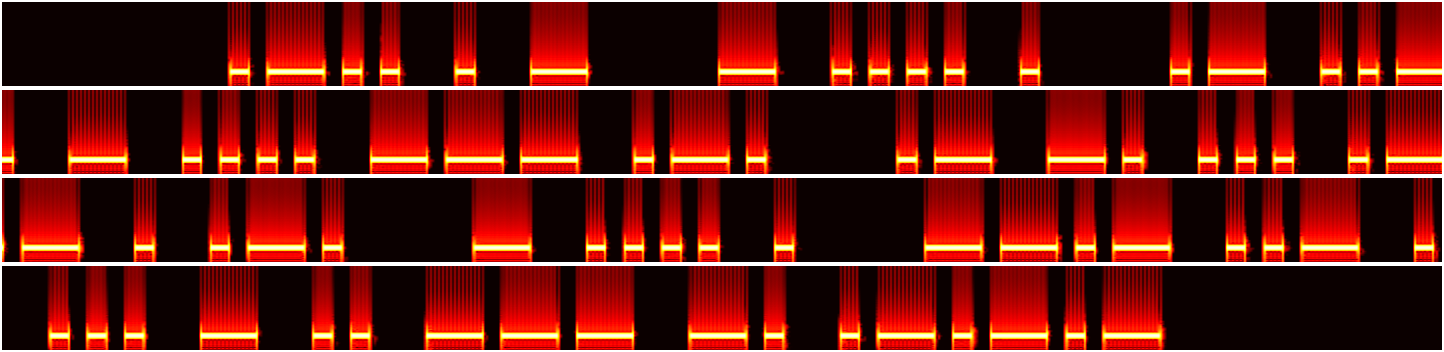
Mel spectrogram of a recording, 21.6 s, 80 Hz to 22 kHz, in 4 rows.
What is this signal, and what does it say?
Morse code, heard as a keyed tone, about 17 wpm, 700 Hz. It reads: LET THE AUTHOR ANSWER THE QUESTION.
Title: Sentences from Top 1200 Words 17wpm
